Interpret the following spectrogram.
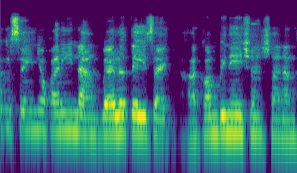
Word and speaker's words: velouté: Pronounced velouté.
